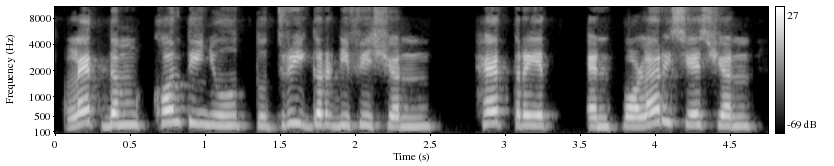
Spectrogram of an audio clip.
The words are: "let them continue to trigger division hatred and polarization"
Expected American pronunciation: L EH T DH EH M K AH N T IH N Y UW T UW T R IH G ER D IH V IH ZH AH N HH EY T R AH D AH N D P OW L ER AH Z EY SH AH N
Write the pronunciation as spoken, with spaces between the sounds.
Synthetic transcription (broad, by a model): L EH T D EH M K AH N T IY N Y UW T UW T R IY G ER D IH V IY S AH N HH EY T R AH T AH N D P OW L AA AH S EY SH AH N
